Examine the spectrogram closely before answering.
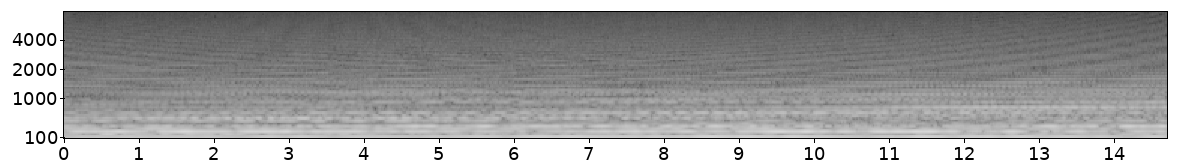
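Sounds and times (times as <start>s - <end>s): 
meditation drone: 0.0s - 14.6s.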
